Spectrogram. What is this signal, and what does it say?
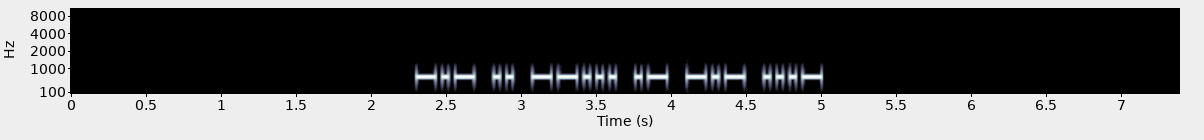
Morse code, heard as a keyed tone, about 28 wpm, 700 Hz. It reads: KI7AKV
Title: USA Call Signs - 6 Characters - Repeated 2x - 28wpm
